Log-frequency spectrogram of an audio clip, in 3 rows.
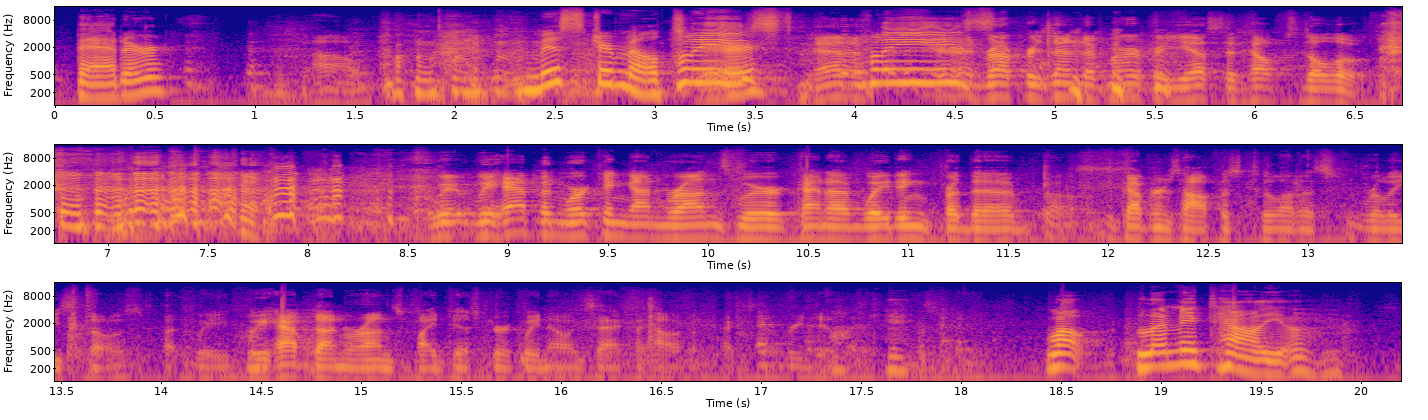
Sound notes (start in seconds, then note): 6.6 laughing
